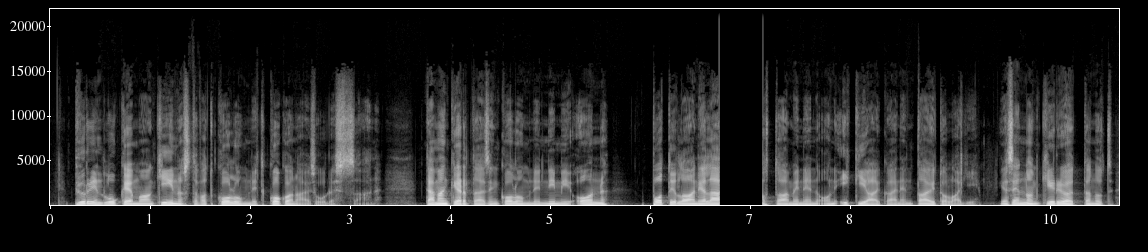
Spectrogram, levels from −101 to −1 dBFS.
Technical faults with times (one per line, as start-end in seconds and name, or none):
6.69-7.12 audio dropout to silence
